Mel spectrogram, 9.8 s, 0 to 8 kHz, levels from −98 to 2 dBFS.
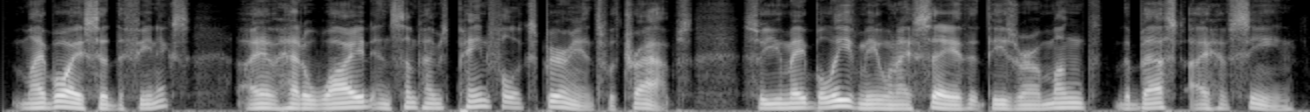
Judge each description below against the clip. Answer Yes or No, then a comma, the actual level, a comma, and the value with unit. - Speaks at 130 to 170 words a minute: No, average, 200 wpm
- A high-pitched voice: No, low, 115 Hz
